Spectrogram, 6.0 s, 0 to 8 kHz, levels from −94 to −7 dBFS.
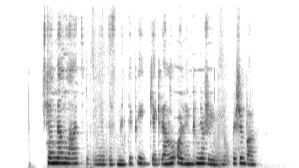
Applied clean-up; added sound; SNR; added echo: neural mask model DeepFilterNet 3.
